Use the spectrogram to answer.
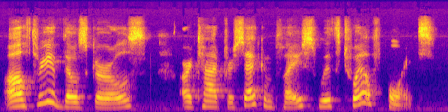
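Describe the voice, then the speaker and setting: Woman co-hosting with quick comebacks. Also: mid-range voice, animated. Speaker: podcast co-host. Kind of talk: casual podcast chat.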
